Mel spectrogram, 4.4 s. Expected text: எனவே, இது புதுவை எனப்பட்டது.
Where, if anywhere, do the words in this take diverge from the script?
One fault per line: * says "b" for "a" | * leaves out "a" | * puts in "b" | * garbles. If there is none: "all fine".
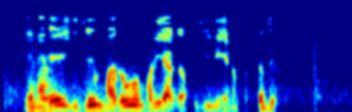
* puts in "மரூஉ மொழியாகப்"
